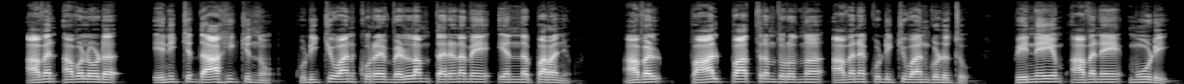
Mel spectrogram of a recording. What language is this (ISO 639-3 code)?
mal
